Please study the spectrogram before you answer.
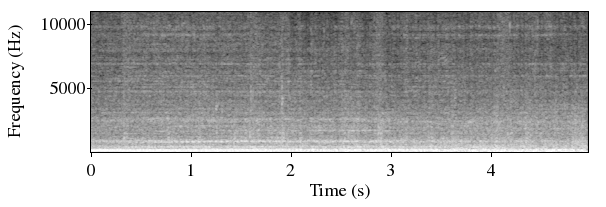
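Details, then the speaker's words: Turbo Miata on Tuner Studio e-tune, after earlier crank-no-start issue: steady even low rumble with no hunting or misses; idle now set up properly, with audible exhaust fire. "Alright, Mike. Looks like we got the idle set up properly this time."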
